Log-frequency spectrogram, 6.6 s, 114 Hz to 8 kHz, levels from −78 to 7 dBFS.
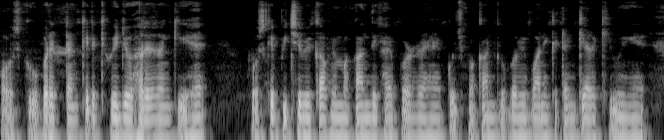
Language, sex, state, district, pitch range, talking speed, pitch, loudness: Hindi, male, Jharkhand, Ranchi, 110-115 Hz, 280 wpm, 110 Hz, -18 LUFS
